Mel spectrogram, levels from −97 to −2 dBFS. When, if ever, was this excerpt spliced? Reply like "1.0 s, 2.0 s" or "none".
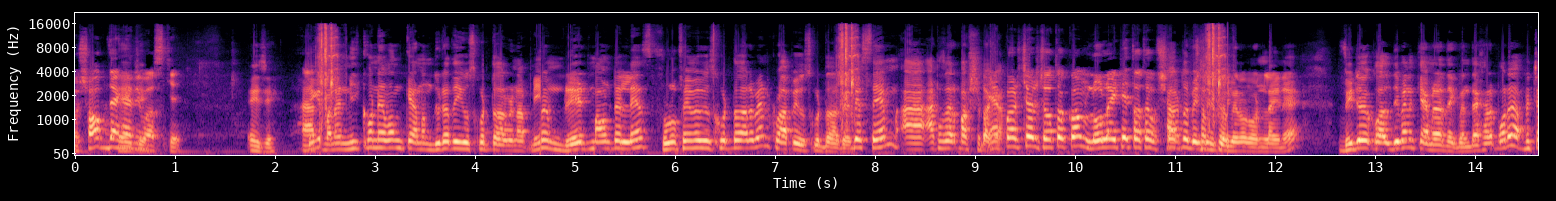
2.5 s, 4.6 s, 7.7 s, 11.5 s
